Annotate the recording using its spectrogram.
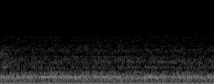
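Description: Steady hum of a ventilation fan: an even rushing noise with one faint steady tone running through it.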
